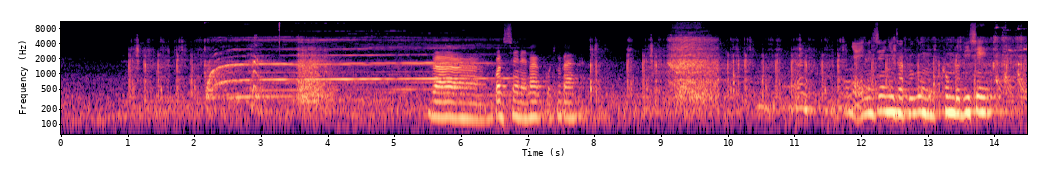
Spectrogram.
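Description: Upbeat game music plays through a small phone speaker.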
